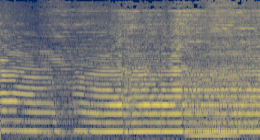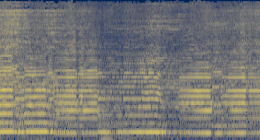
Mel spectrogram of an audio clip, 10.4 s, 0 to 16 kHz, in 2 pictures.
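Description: Swedish harp bass, a carbon-fibre double bass with 39 sympathetic strings, bowed in a slow line of long sustained notes, rich in overtones. The first note comes in sharply and the pitch moves to a new note every couple of seconds.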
